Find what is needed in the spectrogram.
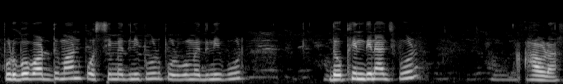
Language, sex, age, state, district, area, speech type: Bengali, female, 30-45, West Bengal, Purba Bardhaman, urban, spontaneous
